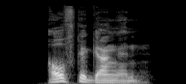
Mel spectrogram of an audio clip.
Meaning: past participle of aufgehen
- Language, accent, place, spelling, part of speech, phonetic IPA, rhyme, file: German, Germany, Berlin, aufgegangen, verb, [ˈaʊ̯fɡəˌɡaŋən], -aʊ̯fɡəɡaŋən, De-aufgegangen.ogg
